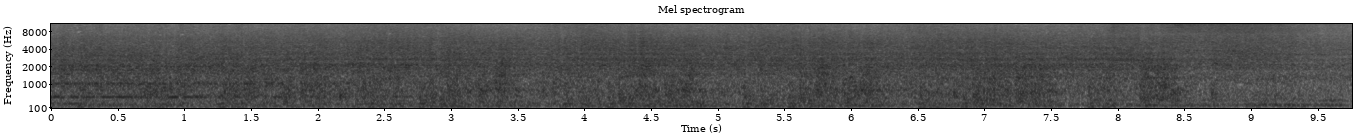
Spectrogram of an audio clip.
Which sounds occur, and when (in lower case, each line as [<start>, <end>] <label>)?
[0.00, 9.75] train
[0.09, 8.86] clickety-clack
